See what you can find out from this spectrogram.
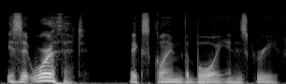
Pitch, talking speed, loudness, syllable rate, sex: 105 Hz, 210 wpm, -21 LUFS, 5.1 syllables/s, male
